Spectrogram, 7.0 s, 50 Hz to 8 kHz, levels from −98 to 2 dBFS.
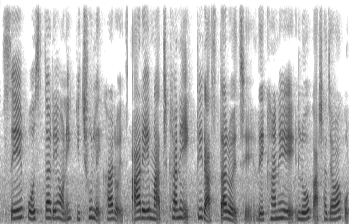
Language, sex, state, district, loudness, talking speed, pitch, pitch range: Bengali, female, West Bengal, Jhargram, -21 LUFS, 145 wpm, 260 Hz, 240-275 Hz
